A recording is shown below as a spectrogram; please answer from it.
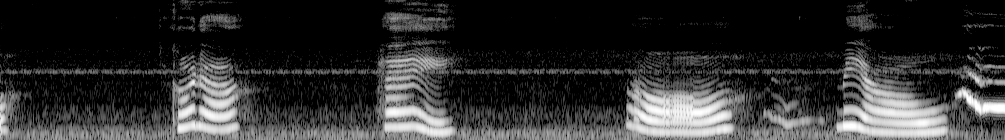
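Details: A dachshund gives a series of short, mournful howls about every two seconds, each rising then sagging in pitch; a woman soothes it indoors and wonders if it is sad or misses its dad.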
